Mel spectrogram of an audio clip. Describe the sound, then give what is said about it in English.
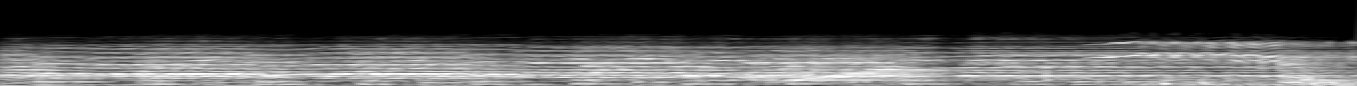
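Horses with riders approaching, a loud, sustained whinny whose pitch rises near the end, with hoofbeats clip-clopping underneath. “Sun's down, and Tonto and Kit aren't here. I wonder what... Oh, here they come. I know it's Tonto riding alone.”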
